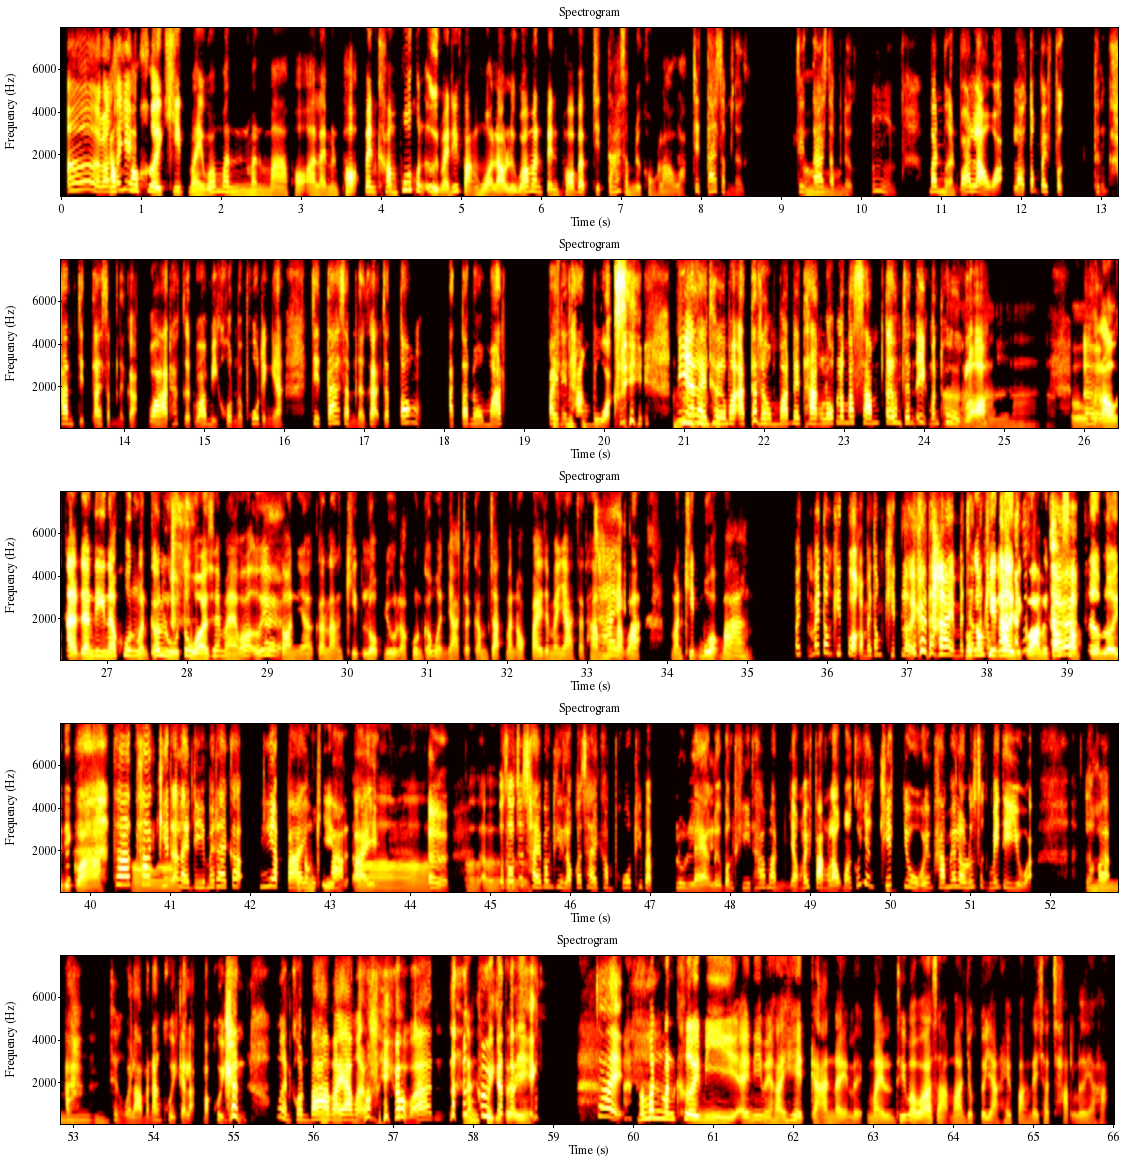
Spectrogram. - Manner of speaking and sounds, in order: chuckle; laughing while speaking: "สิ"; chuckle; laughing while speaking: "ก็ได้"; laughing while speaking: "การ"; other noise; tapping; laughing while speaking: "กัน"; chuckle; laughing while speaking: "เหมือนบางทีก็แบบว่านั่งคุยกับตัวเอง"
- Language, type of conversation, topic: Thai, podcast, คุณจัดการกับเสียงในหัวที่เป็นลบอย่างไร?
